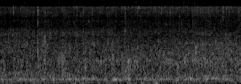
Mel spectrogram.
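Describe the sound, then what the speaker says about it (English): A small creek flows steadily, its water trickling and babbling in an even, close wash with no voices over it. "Dropping off into this little creek area. This always seems to have water in it."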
